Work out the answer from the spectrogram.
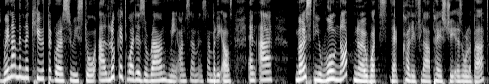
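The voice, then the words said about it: Non-local foreign accent. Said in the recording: “you can hear by my accent I'm not from here”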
